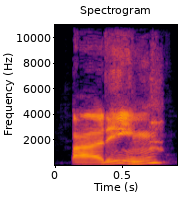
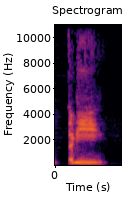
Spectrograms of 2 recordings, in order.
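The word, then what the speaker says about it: פרי: Ya no se puede decir pari, sino pri, que sería fruto.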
